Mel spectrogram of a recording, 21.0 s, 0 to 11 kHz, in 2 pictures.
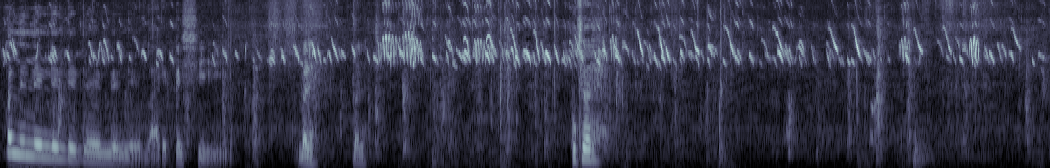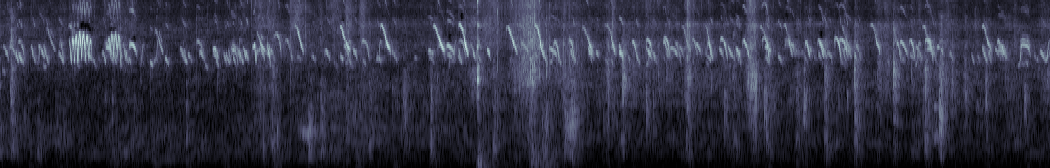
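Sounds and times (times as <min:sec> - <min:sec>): chicks peeping: 0:00.0 - 0:21.0.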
